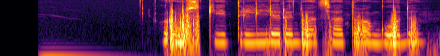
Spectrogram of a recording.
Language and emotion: Russian, neutral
